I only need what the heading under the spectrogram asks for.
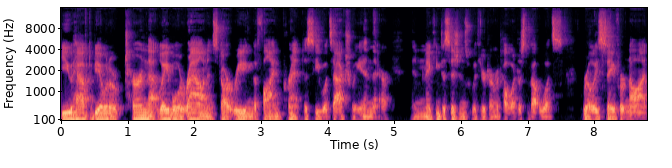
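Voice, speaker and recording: A man's very deep, low, somewhat breathy voice with an American accent, monotone and flat at a very fast pace, on a very clean recording with a silent background. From West Virginia. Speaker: dermatologist. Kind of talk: interview.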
